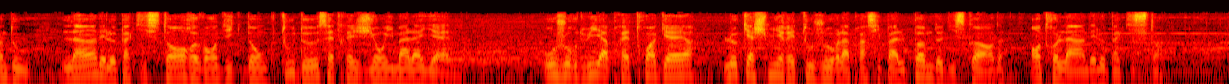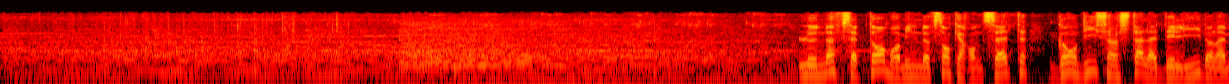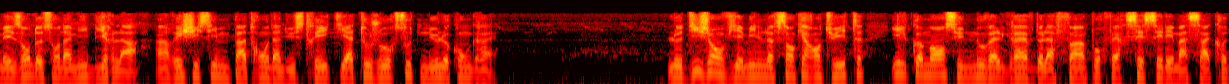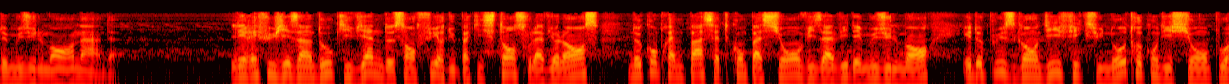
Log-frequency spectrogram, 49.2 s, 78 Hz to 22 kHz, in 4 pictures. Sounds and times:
Speech: 0.0s - 4.6s, 5.4s - 11.7s, 20.3s - 29.6s, 31.2s - 38.1s, 39.2s - 49.1s.

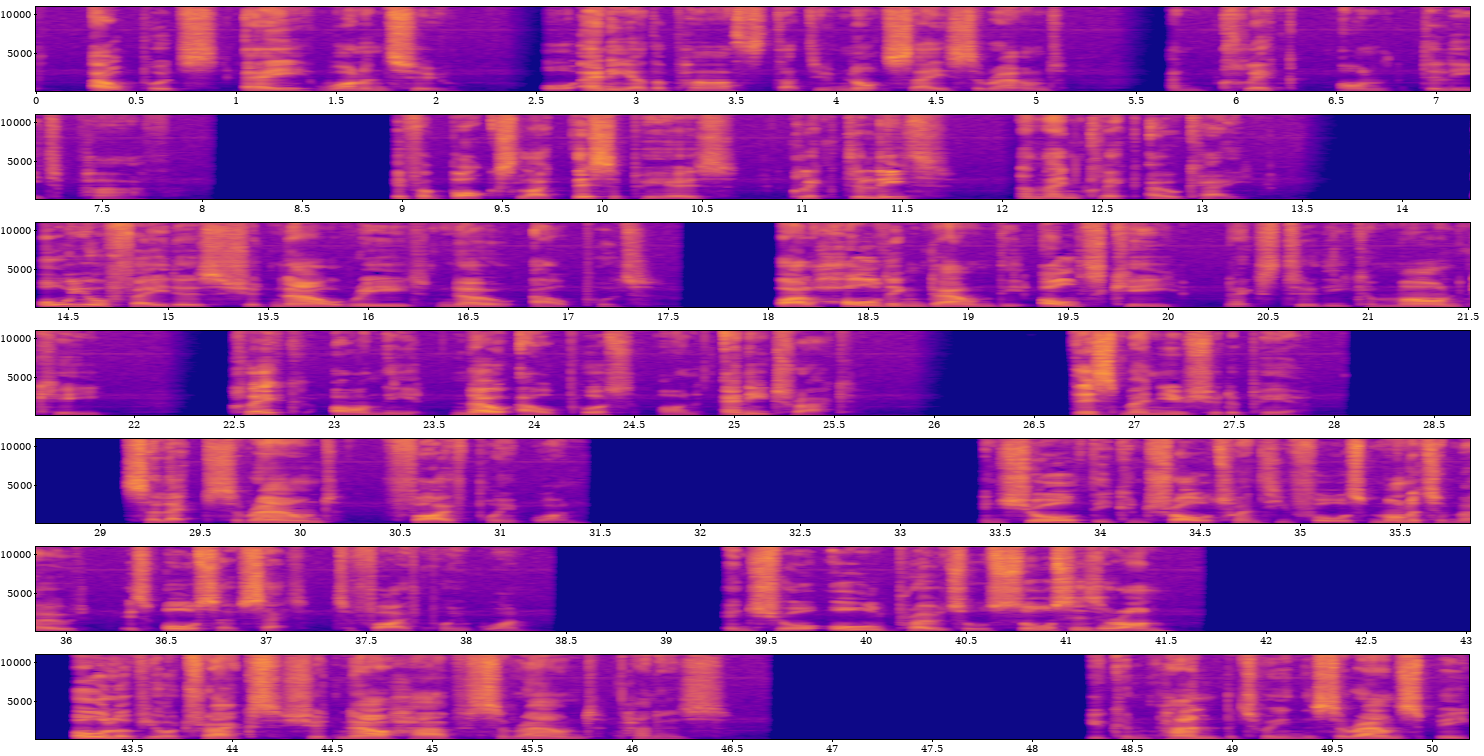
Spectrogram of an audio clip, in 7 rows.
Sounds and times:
Speech: 0.3s - 7.9s, 9.0s - 13.3s, 14.4s - 17.5s, 18.1s - 21.9s, 22.5s - 25.6s, 26.7s - 28.0s, 29.2s - 31.4s, 33.4s - 38.4s, 39.3s - 41.6s, 43.2s - 46.6s, 48.3s - 50.1s.

